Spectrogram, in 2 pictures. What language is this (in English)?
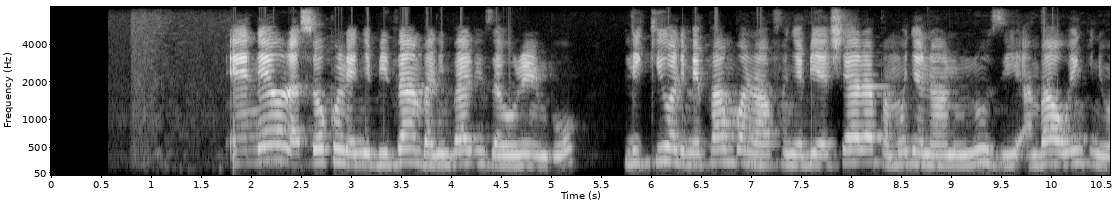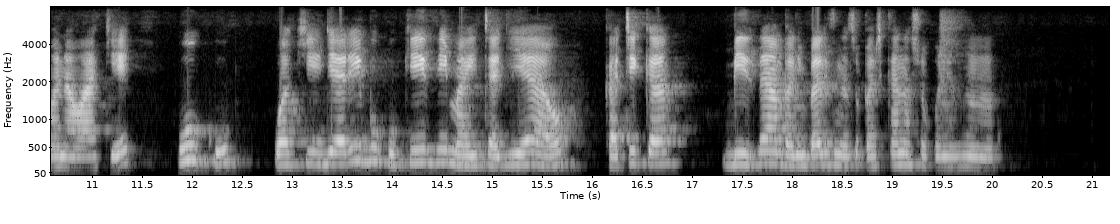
Swahili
